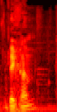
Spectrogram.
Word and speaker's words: Beckham: Victoria Beckham. – Claro. – No puedes pronunciar normal. – Beckham.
